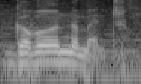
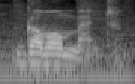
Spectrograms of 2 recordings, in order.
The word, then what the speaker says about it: government: or some of us we pronounce it like governament with the right way of pronunciation is here we go it is government I mean the n should be silenced here I mean we have to give mute the sound of n so it comes like government so let's move to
